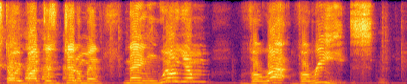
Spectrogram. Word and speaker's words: Mavrides: And that's why you said, let's go to this next story about this gentleman named William Varides. It's pronounced Mavrides.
